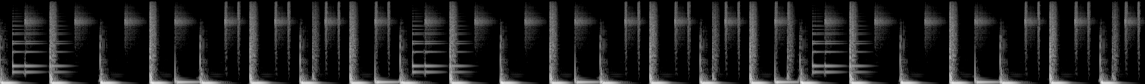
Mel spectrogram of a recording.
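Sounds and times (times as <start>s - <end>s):
analog drum machine: 0.0s - 11.4s.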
